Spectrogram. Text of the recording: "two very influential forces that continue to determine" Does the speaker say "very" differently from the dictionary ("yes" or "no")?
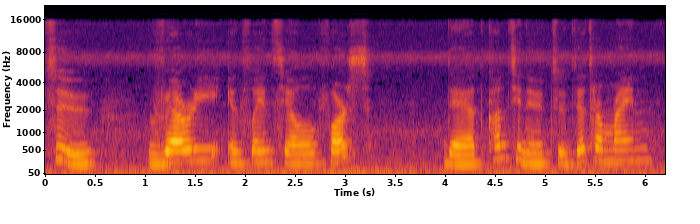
no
